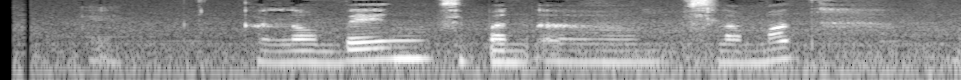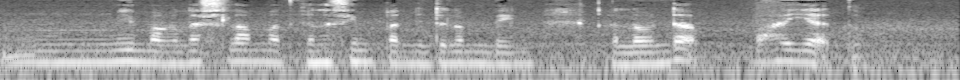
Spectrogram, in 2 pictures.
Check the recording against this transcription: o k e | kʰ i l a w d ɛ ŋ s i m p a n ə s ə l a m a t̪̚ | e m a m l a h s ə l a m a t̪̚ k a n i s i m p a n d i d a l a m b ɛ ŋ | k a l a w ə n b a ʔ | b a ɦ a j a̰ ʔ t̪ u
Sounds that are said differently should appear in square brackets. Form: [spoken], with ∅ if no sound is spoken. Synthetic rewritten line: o k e | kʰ [a] l a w [b] ɛ ŋ s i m p a n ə s ə l a m a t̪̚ | e m a [ŋ] l a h s ə l a m a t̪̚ k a n [a] s i m p a n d i d a l a m b ɛ ŋ | k a l a w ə n [d] a ʔ | b a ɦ a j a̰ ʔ t̪ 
